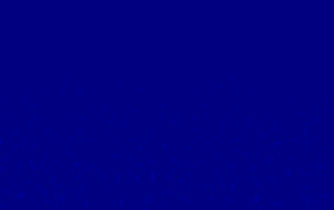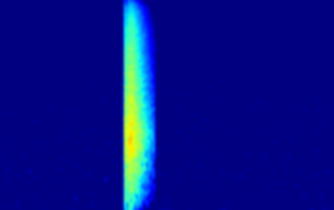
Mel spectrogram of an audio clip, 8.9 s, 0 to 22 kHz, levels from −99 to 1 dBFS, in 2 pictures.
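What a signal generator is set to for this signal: hand clap length 0.41 s, bursts 4, apart 27 ms, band 1.6 kHz, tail 0.41 s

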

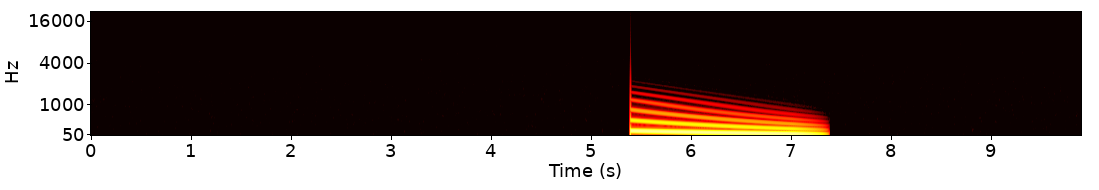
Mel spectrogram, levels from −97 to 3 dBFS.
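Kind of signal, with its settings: sub drop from 170 Hz, over 1.99 s, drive 6 dB, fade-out 0.37 s, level -8.5 dB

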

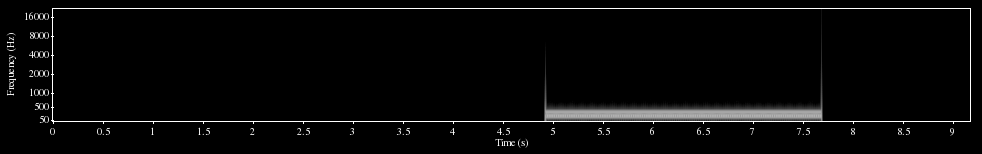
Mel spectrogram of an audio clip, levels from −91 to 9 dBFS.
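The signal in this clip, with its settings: chord F3/A3/E4 sine, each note -24 dBFS 2.76 s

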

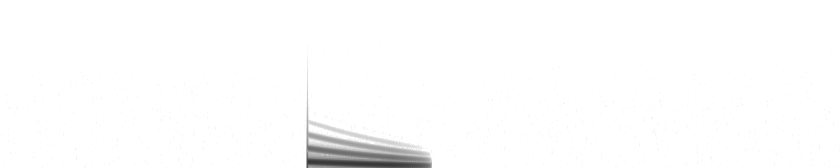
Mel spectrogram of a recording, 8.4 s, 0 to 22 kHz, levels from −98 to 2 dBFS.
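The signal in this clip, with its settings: sub drop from 160 Hz, over 1.24 s, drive 1.5 dB, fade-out 0.39 s, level -21 dB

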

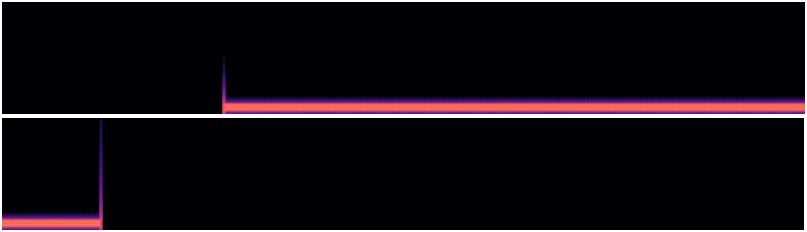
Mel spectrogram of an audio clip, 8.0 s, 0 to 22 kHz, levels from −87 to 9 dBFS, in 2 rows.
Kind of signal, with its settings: chord C#3/A3 sine, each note -20.5 dBFS 3.40 s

